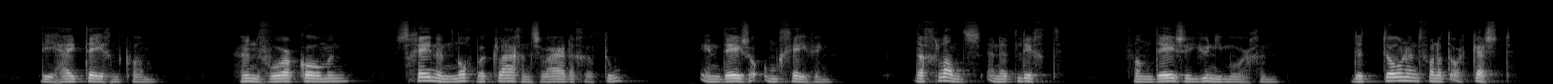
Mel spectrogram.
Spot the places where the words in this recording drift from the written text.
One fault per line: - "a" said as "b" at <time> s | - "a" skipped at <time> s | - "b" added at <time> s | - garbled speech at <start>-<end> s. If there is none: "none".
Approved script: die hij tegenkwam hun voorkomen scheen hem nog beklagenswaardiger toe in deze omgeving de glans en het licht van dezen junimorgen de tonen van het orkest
none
